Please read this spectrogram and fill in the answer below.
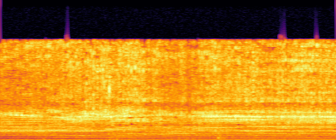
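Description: Electric rotary-vane HVAC vacuum pump running steadily with a noisy, even hum while it pulls a deep vacuum on a new air-conditioner system through a single large hose.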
